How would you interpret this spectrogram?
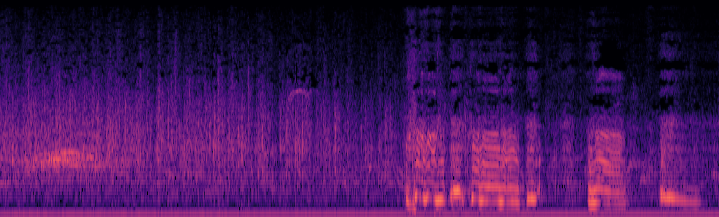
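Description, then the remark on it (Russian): A crowd applauds steadily for about five seconds, a dense wash of clapping with a few chuckles, then a man begins speaking as the applause fades away. “И сейчас под ваши аплодисменты я познакомлю вас с программой передач на «Быдло ТВ».”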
